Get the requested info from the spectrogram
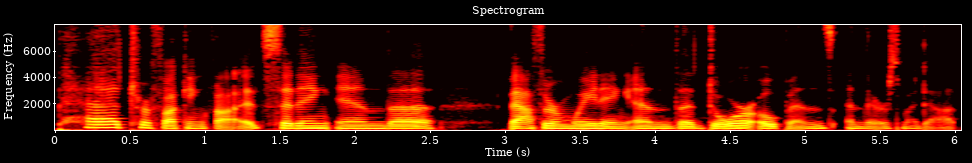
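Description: A woman's voice: sits low, fairly even intonation, a little slow, a little mellow. A woman in her forties, from Iran, telling her life story as a podcast guest with wry humor and frequent laughs. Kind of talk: casual interview conversation.

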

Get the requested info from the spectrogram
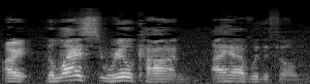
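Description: A young adult man reviewing a film from a room at home, talking sarcastically with animated, exaggerated outbursts. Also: mid-range voice, unhurried, slightly rough, low-quality recording. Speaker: movie reviewer. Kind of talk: casual ranting film review. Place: home room with packed shelves, indoors. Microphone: webcam framing at desk.

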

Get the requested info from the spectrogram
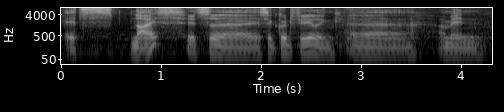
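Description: Very deep-voiced young man. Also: fairly even intonation, takes it slowly. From Norway. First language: Norwegian. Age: 20s. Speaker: podcast guest, professional footballer. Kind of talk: casual podcast conversation. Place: indoor lounge booth. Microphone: podcast microphone on boom arm.

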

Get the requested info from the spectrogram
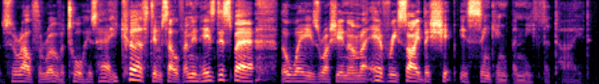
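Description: A man storyteller reciting a narrative ballad in a theatrical manner, swelling from hushed to booming. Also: expressive, normal speed.

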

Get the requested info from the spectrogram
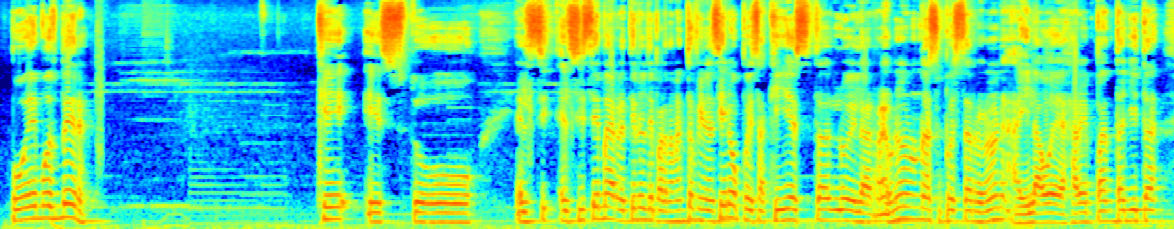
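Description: A man with a somewhat raised pitch talks over a screen recording, earnest and indignant as he warns viewers. His tone is mellow and relaxed. Quiet music runs under his voice-over. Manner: indignant, earnest, explains slowly while reading messages aloud. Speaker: YouTuber warning about an investment scam. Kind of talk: casual screen-recording commentary.

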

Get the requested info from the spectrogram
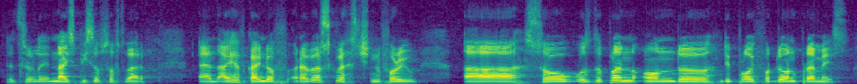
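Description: A man's voice: a little high, flat delivery, normal speed, sharp tone, low-quality recording. A man in a conference audience asking an informal question. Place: audience in a large brick-walled conference hall.

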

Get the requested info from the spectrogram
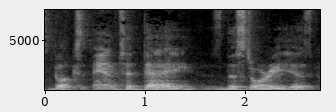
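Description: A man's voice: on the high side, fairly even intonation, slow. A man in his thirties hosting a children's read-aloud with friendly, casual talk, recorded indoors. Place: small living room, indoors. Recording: roomy indoor echo.

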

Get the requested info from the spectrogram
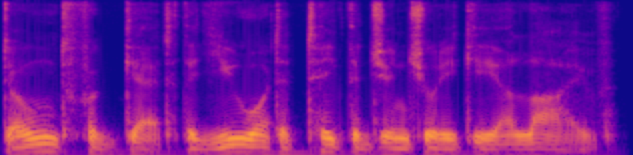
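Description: An ominous male ninja commander in an anime game. His voice is extremely low and full of gravel, with terse authority and a dark tone. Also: a little slow, dry recording, studio quality, exaggerated voice. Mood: stern. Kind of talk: anime video game voice acting.

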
